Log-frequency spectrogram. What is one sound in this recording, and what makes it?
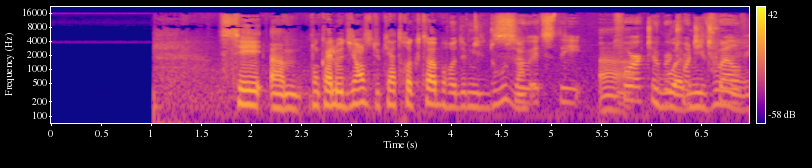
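A woman speaks calmly into a microphone.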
